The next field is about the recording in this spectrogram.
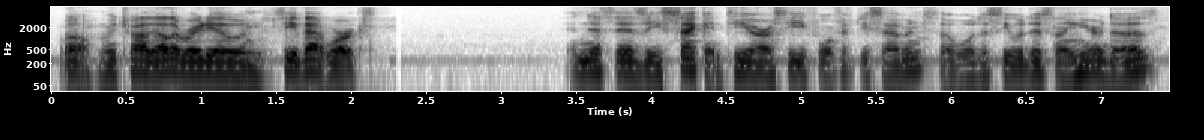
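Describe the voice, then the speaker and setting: A man's voice: fairly low pitch, fairly quick. A man giving a casual, unscripted hands-on demonstration, thinking aloud with some hesitation. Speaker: vlogger testing vintage CB radios.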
